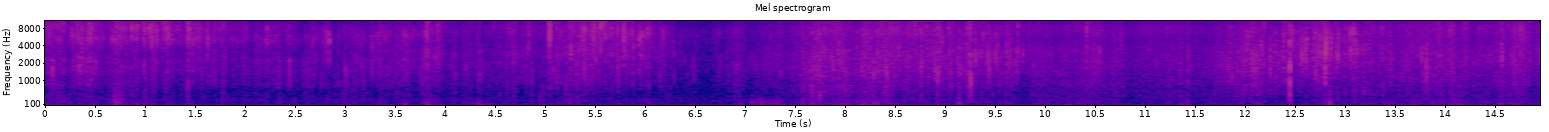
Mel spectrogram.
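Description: A black and silver sequin pillowcase, soft fabric covered in metal-look plastic sequins, is held in hand near the microphone while fingertips rub and brush the sequins back and forth. The result is a quiet, continuous stream of bright scratching and crinkling with tiny sharp ticks, swelling and easing in waves over a steady low hum.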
